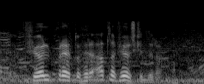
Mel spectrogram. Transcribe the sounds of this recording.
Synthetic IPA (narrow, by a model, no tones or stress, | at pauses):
fjœlpɾɛht̪ɔfɪɾɪɾat̪lafjœːlscɪlt̪ʏna̰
